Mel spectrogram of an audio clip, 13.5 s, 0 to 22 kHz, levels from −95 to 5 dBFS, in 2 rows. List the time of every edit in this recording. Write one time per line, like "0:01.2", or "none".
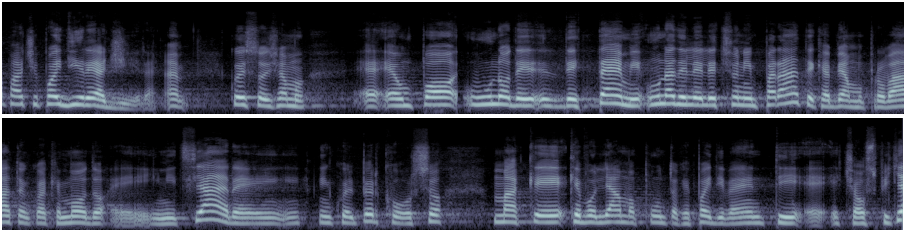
0:02.9
0:03.4
0:04.2
0:07.6
0:09.1
0:11.0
